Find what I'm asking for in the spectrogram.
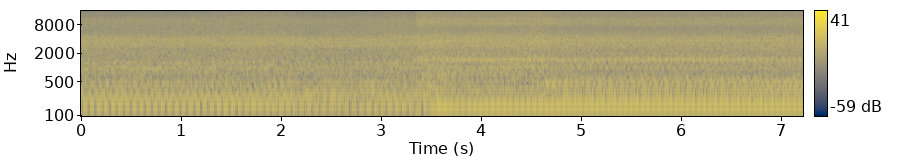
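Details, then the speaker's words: Twin-turbo 5.3 L33 LS-swapped 1974 Chevrolet Nova after cleaning the fuel system and adding fresh gas for bogging: steady, smooth idle with no misses or knocks, just slightly fast; tune and throttle position sensor were changed, so the TPS is a possible cause. "alright guys that's awesome fixed should run a mint the only thing is it's idling kind of fast"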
